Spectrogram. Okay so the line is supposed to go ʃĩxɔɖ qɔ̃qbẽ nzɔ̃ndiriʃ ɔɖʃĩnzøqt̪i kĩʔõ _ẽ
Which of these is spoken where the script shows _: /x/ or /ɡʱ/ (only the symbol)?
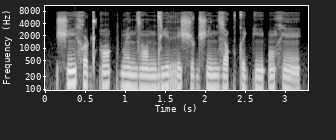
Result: x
